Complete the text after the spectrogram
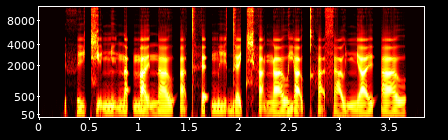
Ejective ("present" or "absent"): absent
